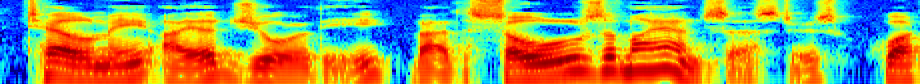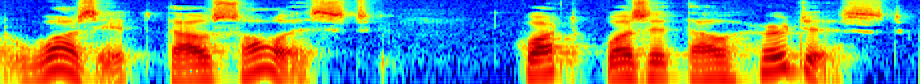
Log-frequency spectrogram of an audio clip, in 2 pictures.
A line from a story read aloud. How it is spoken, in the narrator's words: said Manfred in a solemn tone of voice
